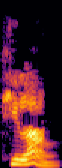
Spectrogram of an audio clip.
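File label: "hilang", Indonesian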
